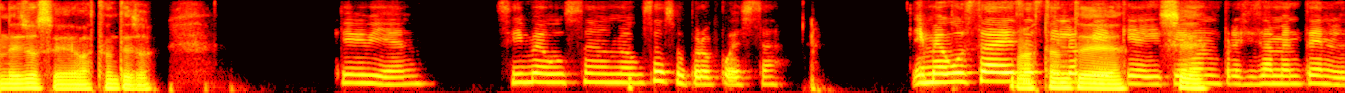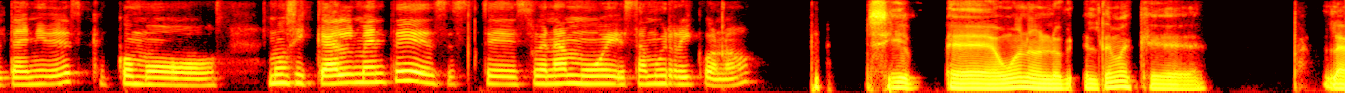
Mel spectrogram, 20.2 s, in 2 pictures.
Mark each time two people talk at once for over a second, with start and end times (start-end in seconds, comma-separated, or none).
7.6-9.1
